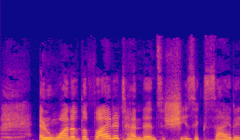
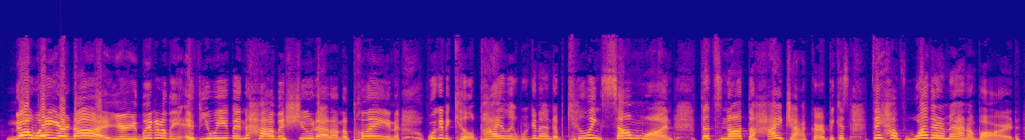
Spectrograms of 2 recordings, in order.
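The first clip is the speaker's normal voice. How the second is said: higher, louder captain voice, protesting; pitched-up exasperated pilot pleading his case; alarmed captain; 7 semitones higher, 4 dB louder than usual. Retold or imitated. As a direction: sell the pilot's panic about a shootout. Pilot arguing with the FBI.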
